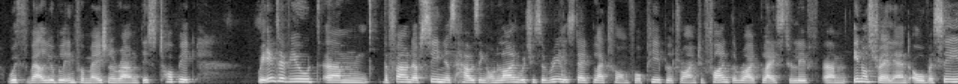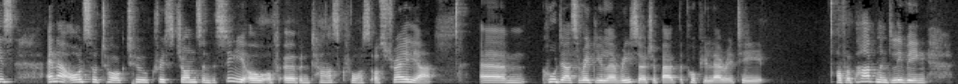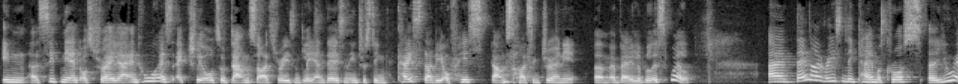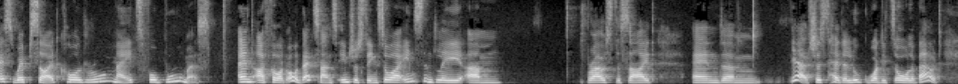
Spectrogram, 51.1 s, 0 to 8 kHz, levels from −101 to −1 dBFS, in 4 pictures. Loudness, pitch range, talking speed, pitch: -19 LUFS, 185-225 Hz, 150 wpm, 205 Hz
